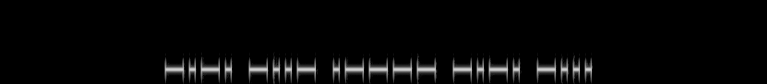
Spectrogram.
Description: Morse code, heard as a keyed tone, about 20 wpm, 700 Hz. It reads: CX1CB
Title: DXCC-100 Call Signs - 5 Characters - Repeated 3x - 20wpm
